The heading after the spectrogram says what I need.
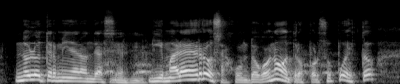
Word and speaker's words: Guimarães Rosa: No, Joao Joao Guimarães Rosa. Joao Guimarães Rosa. La R es casi Rosa, casi una jodon, una sí, jodon griega. Exactamente.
